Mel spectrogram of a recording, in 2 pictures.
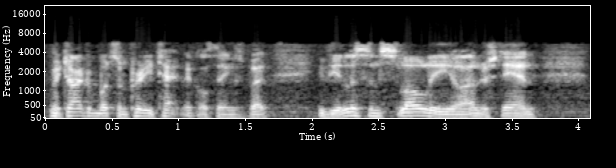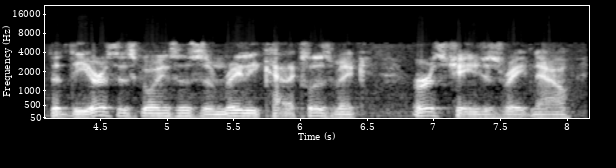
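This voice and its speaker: Male radio host, lowish voice, emphatic lecturing delivery, muffled broadcast audio. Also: fairly quick. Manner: emphatic, lecturing, warns about disasters. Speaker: radio talk show host. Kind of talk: talk radio discussion. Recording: dull lo-fi radio broadcast with faint hiss.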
